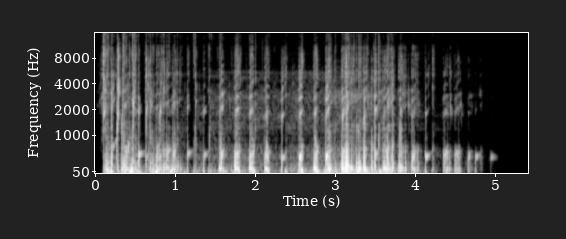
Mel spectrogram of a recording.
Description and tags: various sounds made using a short hose and a plastic box full of h2o.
